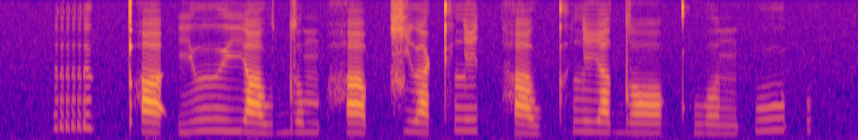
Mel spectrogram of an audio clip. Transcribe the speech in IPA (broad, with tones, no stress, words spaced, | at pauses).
rɯ˥˩k̚ pʰa˨˩ʔjɯː˧ja˩˦wdo˨˩m ha˨˩p̚t͡ɕɯ˨˩a̯kʰli˦˥t̚ ha˩˦wkʰli˧a̯ dɔː˧kʰwo˨˩n pu˥˩ʔ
